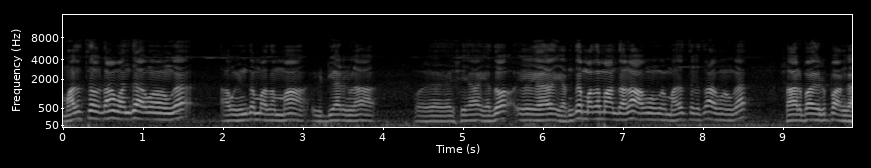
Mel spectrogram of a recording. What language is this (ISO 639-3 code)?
tam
